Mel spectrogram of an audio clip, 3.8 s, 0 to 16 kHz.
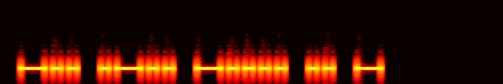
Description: Morse code, heard as a keyed tone, about 20 wpm, 700 Hz. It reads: DL6IT
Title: DXCC-100 Call Signs - 5 Characters - Repeated 2x - 20wpm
